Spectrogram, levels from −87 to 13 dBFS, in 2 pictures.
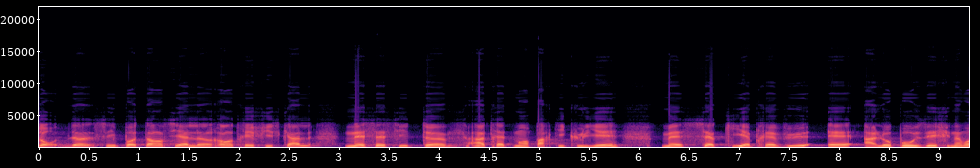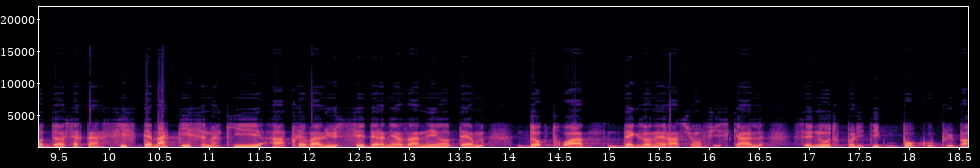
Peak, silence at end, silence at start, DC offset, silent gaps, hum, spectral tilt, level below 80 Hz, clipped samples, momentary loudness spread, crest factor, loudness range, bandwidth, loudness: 0 dBFS; 0 s; 0 s; under 0.1%; none; none; -8.5 dB/octave; -62 dBFS; under 0.1%; 8 LU; 16 dB; 3 LU; 6.4 kHz; -17 LUFS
